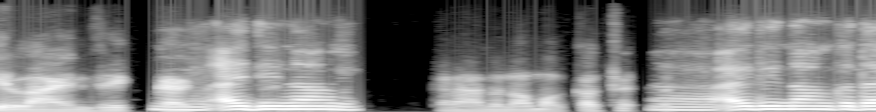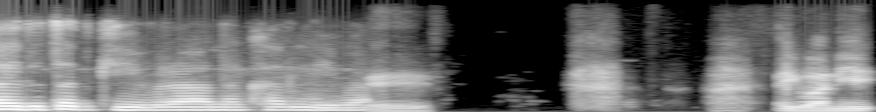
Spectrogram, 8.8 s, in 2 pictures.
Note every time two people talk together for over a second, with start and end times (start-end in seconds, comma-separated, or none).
none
